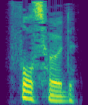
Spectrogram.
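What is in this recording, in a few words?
"falsehood", English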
